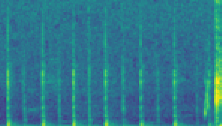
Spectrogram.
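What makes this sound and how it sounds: A box is tapped lightly near a microphone as a mock ASMR demonstration, its material unstated. Eight soft, dull, short taps fall at a steady pace with almost no ring, over a constant low hum. The taps end in a slightly brighter rustle.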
